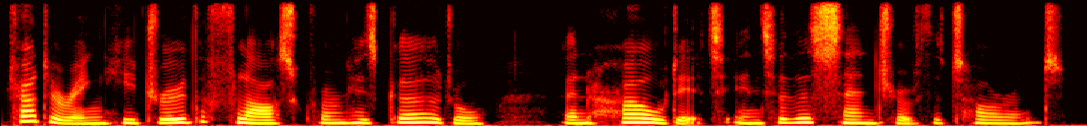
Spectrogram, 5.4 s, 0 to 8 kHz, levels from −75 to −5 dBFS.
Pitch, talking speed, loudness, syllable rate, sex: 220 Hz, 190 wpm, -19 LUFS, 4.9 syllables/s, female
